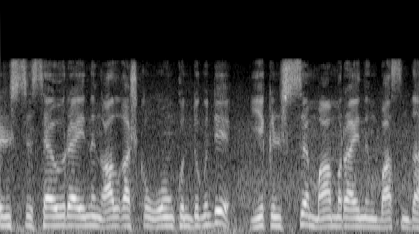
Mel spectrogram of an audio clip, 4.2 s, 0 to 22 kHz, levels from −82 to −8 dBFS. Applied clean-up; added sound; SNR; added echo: none; none; none; none.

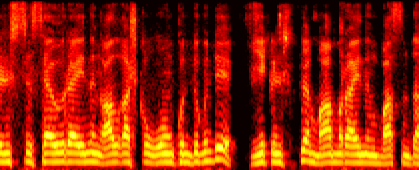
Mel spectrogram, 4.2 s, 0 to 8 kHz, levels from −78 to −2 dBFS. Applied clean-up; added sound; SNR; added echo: neural mask model Resemble Enhance denoiser.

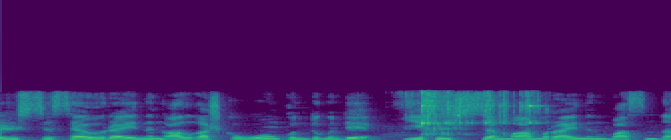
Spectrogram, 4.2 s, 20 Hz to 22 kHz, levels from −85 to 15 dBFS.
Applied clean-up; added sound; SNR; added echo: classical method log-MMSE.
